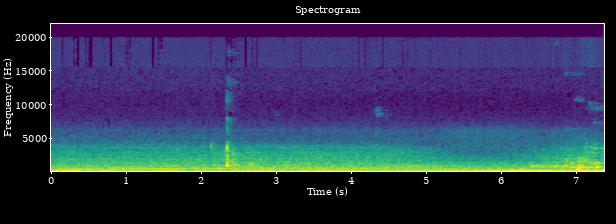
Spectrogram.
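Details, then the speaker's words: C3 Corvette with Chevy 350 V8 after replacing the fan clutch, whose old one failed to disengage and made revs hang after lifting when warm: smooth, even idle with steady low hum, settling without hanging high after revving; normal after repair. "Yeah, I don't know if you can hear it, but it's definitely, as soon as I let go of the throttle, it idles back down again. It doesn't do that kind of rev up and sit there and then go back down."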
